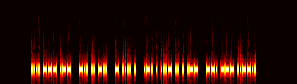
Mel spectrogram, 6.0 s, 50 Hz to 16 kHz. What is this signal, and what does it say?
Morse code, heard as a keyed tone, about 50 wpm, 700 Hz. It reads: HOW DID THE REVIEW GO?
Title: Sentences from Top 1000 Words - Review Part 6 - 50wpm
